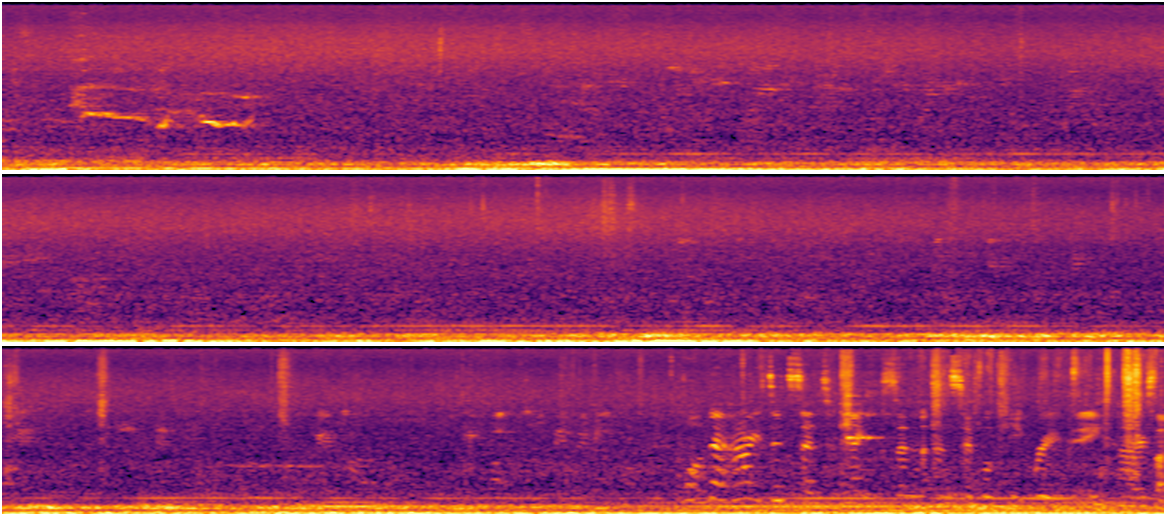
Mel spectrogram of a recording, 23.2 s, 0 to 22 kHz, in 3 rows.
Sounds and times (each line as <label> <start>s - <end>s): A plane flies over 0.0s - 23.2s
windy 0.0s - 23.2s
Her baby cries 0.4s - 1.9s
mother sits talking on the phone 17.4s - 23.2s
